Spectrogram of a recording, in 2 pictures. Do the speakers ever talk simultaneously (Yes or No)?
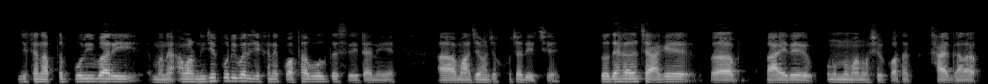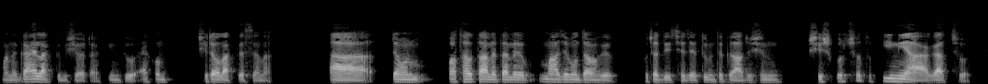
No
